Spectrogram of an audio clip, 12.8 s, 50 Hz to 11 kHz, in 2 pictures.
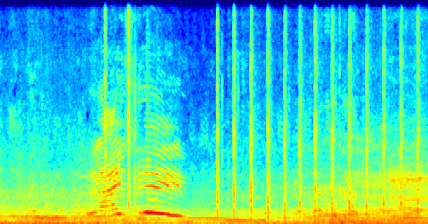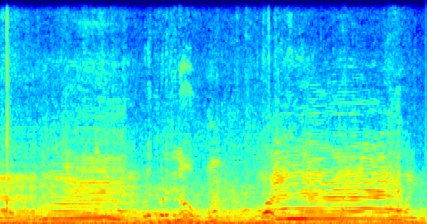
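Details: Holstein Friesian bulls for farm use at Ambari cattle market, Parbatipur, Dinajpur, Bangladesh, on 20 August 2026: a loud, drawn-out moo near the start and a second rising, wavering moo near the end, with market chatter, bargaining voices and sharp clicks between.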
